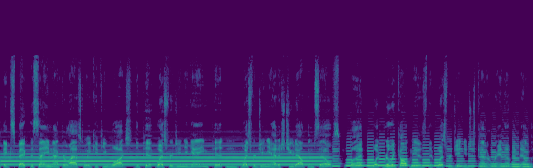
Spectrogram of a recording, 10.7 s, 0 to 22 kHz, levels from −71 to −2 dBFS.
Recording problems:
background music; very loud; throughout; 2 dB above the speech

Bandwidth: 14.5 kHz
